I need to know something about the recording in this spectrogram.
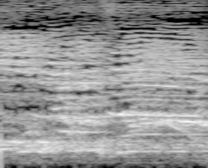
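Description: A group of children's voices, with a woman's, calling out together in unison, loud and drawn out, breaking off near the end.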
